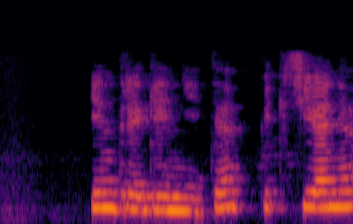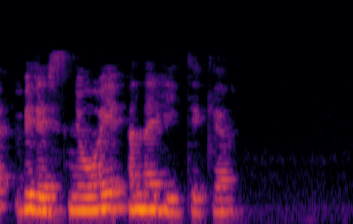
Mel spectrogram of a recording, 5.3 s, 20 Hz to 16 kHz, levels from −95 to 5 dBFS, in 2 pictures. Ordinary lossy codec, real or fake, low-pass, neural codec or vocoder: MP3, 96 kbps; real; 7.2 kHz; none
